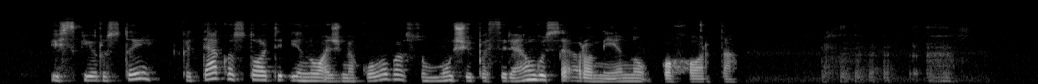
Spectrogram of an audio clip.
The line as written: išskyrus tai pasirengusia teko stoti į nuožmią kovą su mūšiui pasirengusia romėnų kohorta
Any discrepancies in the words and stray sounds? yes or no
yes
